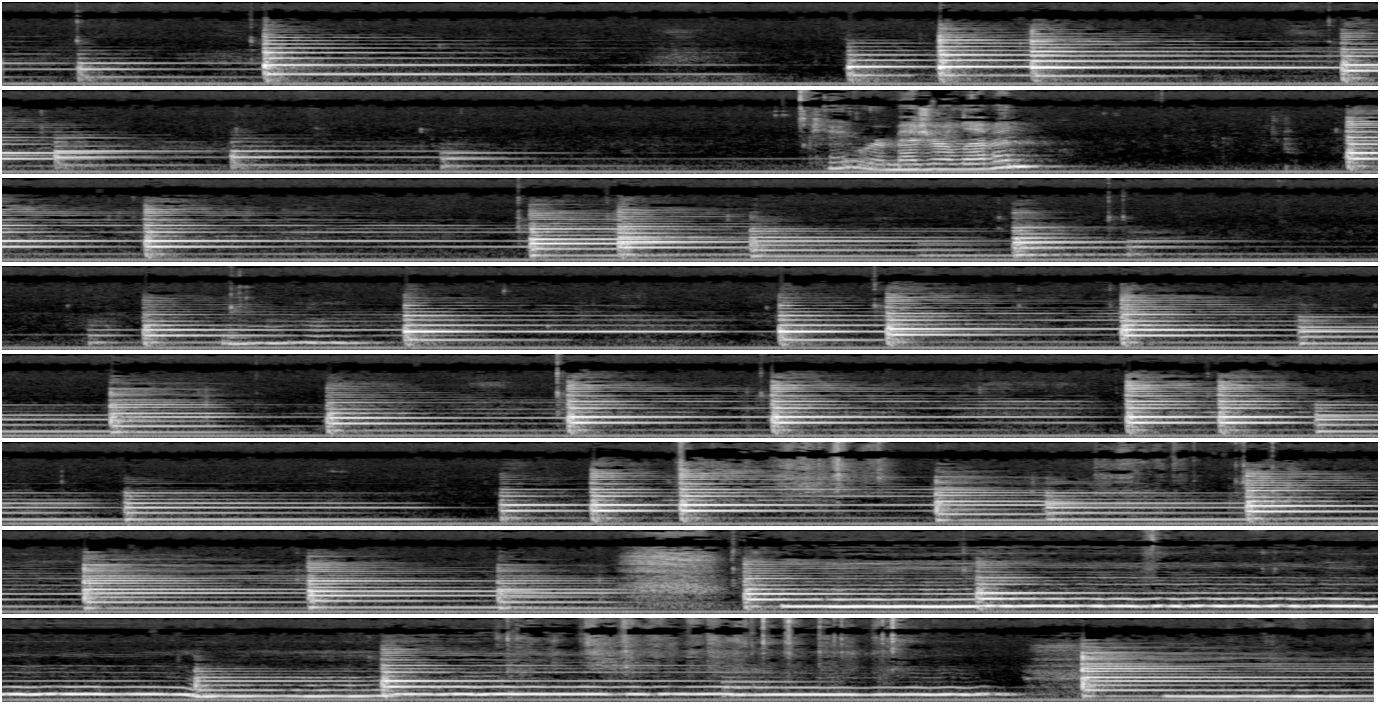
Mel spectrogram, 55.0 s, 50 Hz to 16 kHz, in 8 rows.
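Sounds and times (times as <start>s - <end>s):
digital piano playing slow chords: 0.0s - 10.9s, 12.2s - 55.0s
steady low hum: 0.0s - 55.0s.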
